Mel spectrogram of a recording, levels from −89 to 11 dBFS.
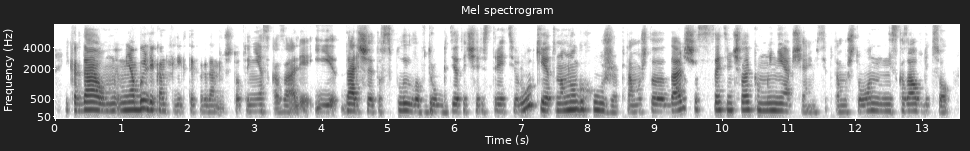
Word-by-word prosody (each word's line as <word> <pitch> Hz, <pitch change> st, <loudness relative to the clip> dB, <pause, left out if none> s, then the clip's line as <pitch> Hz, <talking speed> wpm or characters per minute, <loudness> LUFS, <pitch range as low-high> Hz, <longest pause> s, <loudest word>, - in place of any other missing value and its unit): И 195 Hz, -, -16 dB
когда 200 Hz, +2 st, +7 dB
у 180 Hz, -, -1 dB
ме 185 Hz, +1 st, -4 dB
меня 200 Hz, +2 st, +5 dB
были 220 Hz, 0 st, +5 dB
конфликты, 170 Hz, -3 st, -7 dB
когда 160 Hz, 0 st, -8 dB
мне -, -, -14 dB
что-то 170 Hz, -1 st, -9 dB
не 165 Hz, +1 st, -6 dB
сказали, 175 Hz, -, -5 dB
и 420 Hz, -1 st, -4 dB
дальше 180 Hz, -2 st, +5 dB
это 165 Hz, 0 st, -5 dB
всплыло 180 Hz, -1 st, -1 dB
вдруг 160 Hz, +1 st, -6 dB
где-то 170 Hz, +3 st, -3 dB
через 170 Hz, -1 st, -5 dB
третьи 170 Hz, 0 st, -5 dB
руки, 230 Hz, -, 0 dB
это 180 Hz, 0 st, +1 dB
намного 210 Hz, +3 st, +4 dB
хуже, 190 Hz, -7 st, -2 dB
потому 160 Hz, +1 st, -7 dB
что 170 Hz, +1 st, +1 dB
дальше 205 Hz, +7 st, +3 dB
с 220 Hz, -1 st, -14 dB
этим 200 Hz, 0 st, +1 dB
человеком 205 Hz, -1 st, 0 dB
мы 190 Hz, -, 0 dB
не 185 Hz, -2 st, +2 dB
общаемся, 155 Hz, -2 st, -8 dB
потому 160 Hz, +1 st, -12 dB
что 155 Hz, +1 st, -4 dB
он 180 Hz, 0 st, -5 dB
не 175 Hz, -, -6 dB
сказал 180 Hz, +1 st, 0 dB
в -, -, -24 dB
лицо. 170 Hz, -3 st, -6 dB
180 Hz, 175 wpm, -23 LUFS, 170-200 Hz, -, когда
